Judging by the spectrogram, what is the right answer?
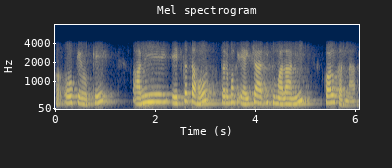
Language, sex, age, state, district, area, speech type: Marathi, female, 45-60, Maharashtra, Wardha, urban, conversation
